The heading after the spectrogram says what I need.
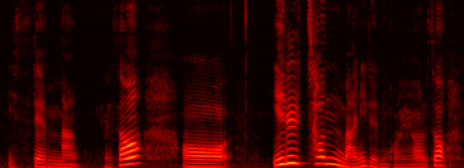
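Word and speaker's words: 一千万: 우리가 천자를 생이라고 배웠기 때문에 셈망이라고 읽고 싶지만 얘는 조금 다릅니다. 자, 어떻게 읽어야 하냐면요. 앞에 이라고 붙여야 돼요. 그래서 이셈망이라고 읽으셔야 돼요. 이셈망.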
